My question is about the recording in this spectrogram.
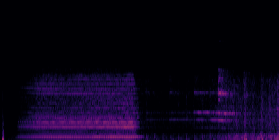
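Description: Diesel locomotive air horn sounding one held chord for about two seconds, then cutting off, followed by quieter train rolling and clattering on the rails.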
